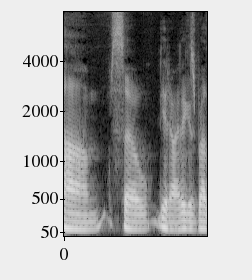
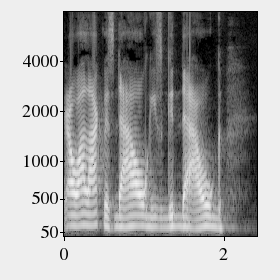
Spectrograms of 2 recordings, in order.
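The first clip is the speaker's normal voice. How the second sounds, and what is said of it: Imitates a heavy Tennessee accent. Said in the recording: “his brother had a huge accent. ... And they're from Tennessee ... he would just talk like that”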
